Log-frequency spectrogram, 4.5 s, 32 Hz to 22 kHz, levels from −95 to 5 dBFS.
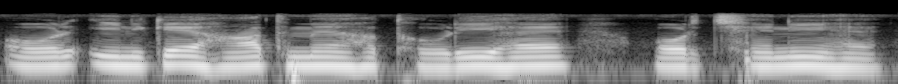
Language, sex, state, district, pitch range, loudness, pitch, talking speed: Hindi, male, Jharkhand, Deoghar, 125-135 Hz, -13 LUFS, 130 Hz, 120 wpm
